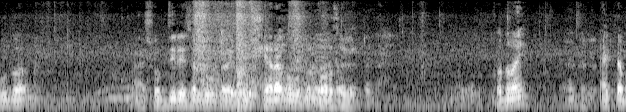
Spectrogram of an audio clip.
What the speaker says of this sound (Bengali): এখানে আছে পঁয়তাল্লিশ নম্বর কবুতর কাছে একটা নর কবুতর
